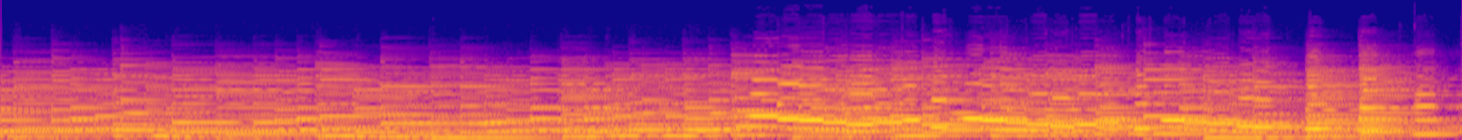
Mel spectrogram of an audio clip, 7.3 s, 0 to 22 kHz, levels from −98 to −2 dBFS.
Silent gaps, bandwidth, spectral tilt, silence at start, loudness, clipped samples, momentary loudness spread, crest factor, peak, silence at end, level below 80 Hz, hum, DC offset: none; 6.8 kHz; -9 dB/octave; 0 s; -19 LUFS; under 0.1%; 7 LU; 14 dB; -6 dBFS; 0 s; -46 dBFS; none; under 0.1%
